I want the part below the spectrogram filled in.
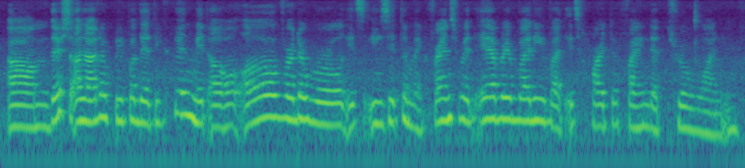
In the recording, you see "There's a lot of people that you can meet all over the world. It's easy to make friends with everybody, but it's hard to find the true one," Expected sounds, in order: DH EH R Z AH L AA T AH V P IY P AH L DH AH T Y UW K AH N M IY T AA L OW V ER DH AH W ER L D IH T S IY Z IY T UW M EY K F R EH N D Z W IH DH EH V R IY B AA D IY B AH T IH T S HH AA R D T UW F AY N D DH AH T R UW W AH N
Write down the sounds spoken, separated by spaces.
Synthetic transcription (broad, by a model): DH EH R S AH L AA T AH V P IY P AH L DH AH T Y UW K AH N M IY T AA L OW V ER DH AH W ER L D IH T S IY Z IY T UW M EY K F R EH N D S W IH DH EH V R IY B AA D IY B AH T IH T S HH AA R D T UW F AY N D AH T R UW W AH N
